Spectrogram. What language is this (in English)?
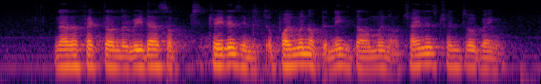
English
